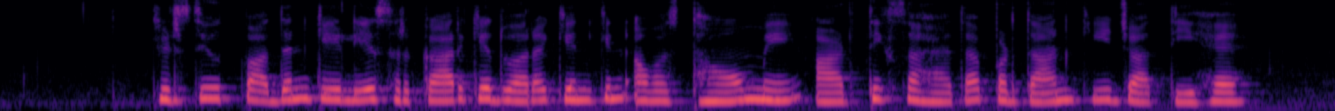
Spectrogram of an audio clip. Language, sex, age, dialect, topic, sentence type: Hindi, female, 18-24, Garhwali, agriculture, question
